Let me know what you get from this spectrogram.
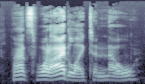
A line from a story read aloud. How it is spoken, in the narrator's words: the guard grumbled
